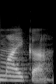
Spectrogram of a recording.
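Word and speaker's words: mica: नदरन, of course it's not whatever, it's माइका, this is हाउ I pronounce it, आई am sorry.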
